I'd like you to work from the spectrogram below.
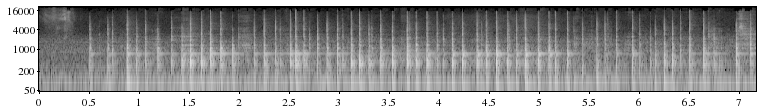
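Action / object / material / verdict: tap / wooden tray table / wood / none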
